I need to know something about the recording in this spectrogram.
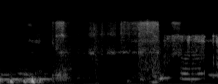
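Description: Pencil writing on paper, a scratchy rustle heard over a video call, with faint voices in the background.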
